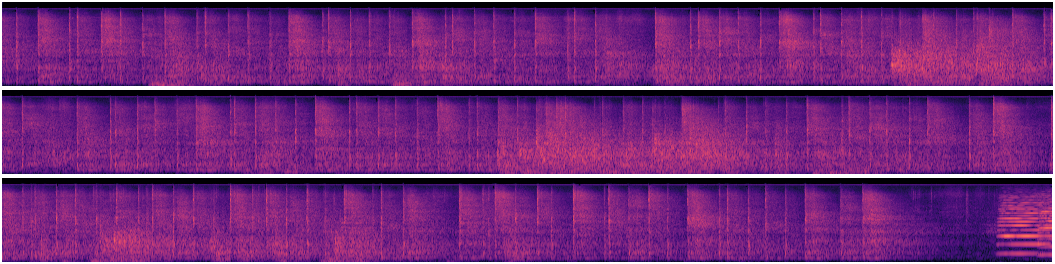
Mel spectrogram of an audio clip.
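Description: Several dancers' shoes tapping and stamping on a wooden floor in quick, dense footwork, with a few heavier thuds.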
